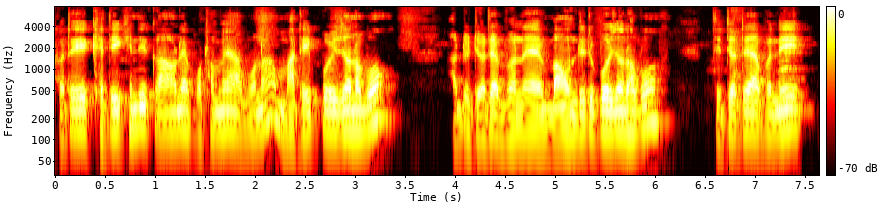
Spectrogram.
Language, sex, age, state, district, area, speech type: Assamese, male, 45-60, Assam, Sivasagar, rural, spontaneous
